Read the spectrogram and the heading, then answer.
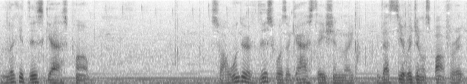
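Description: A man's voice: fairly low pitch, normal speed. A man hosting a travel vlog outdoors, chatting casually and exclaiming in amazement at what he sees. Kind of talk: casual chat while touring. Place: outdoors in a small town. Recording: noisy outdoor recording, vehicle and ambient sounds.

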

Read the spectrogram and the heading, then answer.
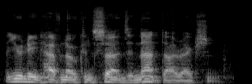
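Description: An actor playing a proud, ambitious young prince, formal and resolute, in a historical audio drama. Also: male voice, fairly low pitch, a little fast, husky. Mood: coolly defiant. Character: proud, ambitious warrior prince, defiant son. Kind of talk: historical radio drama acting.

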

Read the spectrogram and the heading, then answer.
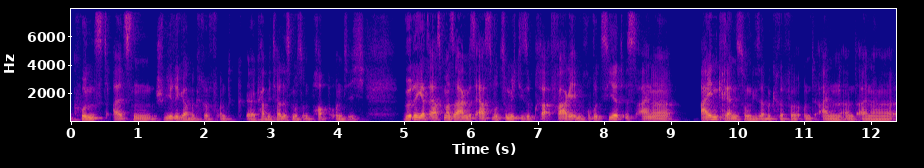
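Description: A man's voice: fairly low pitch, dark tone. A man in his thirties speaking reflectively as a panel guest, searching for words and often rephrasing mid-sentence. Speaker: panel guest, pop musician.

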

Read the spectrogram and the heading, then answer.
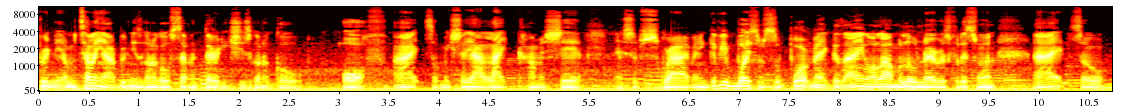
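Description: A man's voice: fairly even intonation, quick pace, fairly bright tone. Young man talking from his parked car. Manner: playful, then pleading and high-pitched in denial. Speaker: vlogger pranking his girlfriend. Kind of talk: casual vlog to camera. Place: inside a parked car, outdoors in summer heat. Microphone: camera on the dashboard. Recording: car interior with background noise.

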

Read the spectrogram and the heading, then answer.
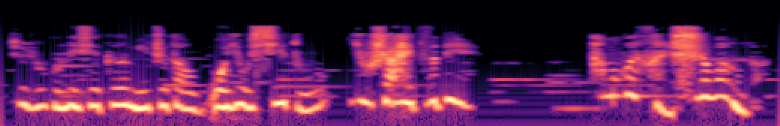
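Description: Radio drama: troubled young female star played by an actress, high pleading voice, music behind, slightly muffled. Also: fairly quick, lightly acted. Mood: anxious, tearful. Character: distressed young female pop idol, pleading and proud. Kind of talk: Mandarin radio drama acting.

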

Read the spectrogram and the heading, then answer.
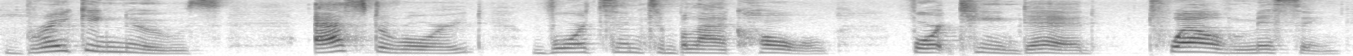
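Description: A woman plays a news anchor in a science fiction script. She delivers bulletins matter-of-factly in a mid-pitched voice. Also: animated, slow. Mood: grave, formal. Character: matter-of-fact breaking news anchor of the future. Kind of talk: screenplay table read.

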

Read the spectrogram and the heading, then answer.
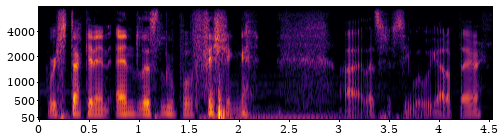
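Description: Bright-voiced man streaming, slightly dull sound. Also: mid-range voice, huge pitch swings, normal speed. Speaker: game streamer. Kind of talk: casual live game commentary. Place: small indoor room with shelves. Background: game music.

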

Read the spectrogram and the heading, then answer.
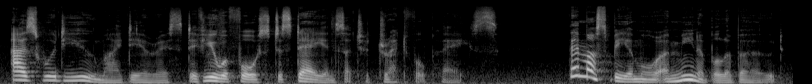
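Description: Low-voiced, animated, genteel duchess. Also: female voice. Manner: genteel, coaxing, refined. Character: gracious, imperious noble duchess, wife of a duke. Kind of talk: audio drama acting.

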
